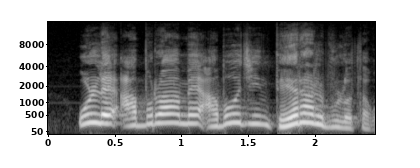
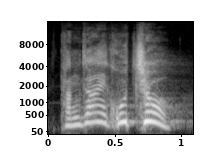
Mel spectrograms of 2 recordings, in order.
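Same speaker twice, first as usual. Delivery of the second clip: raised, higher scolding yell; 호통치는 고함; 4 semitones higher, 5 dB louder than usual. Acted. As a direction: yell an order to shape up at once. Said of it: "이렇게 소리 지르는 게 아니에요". (다그치며 소리 지르는 말투)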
